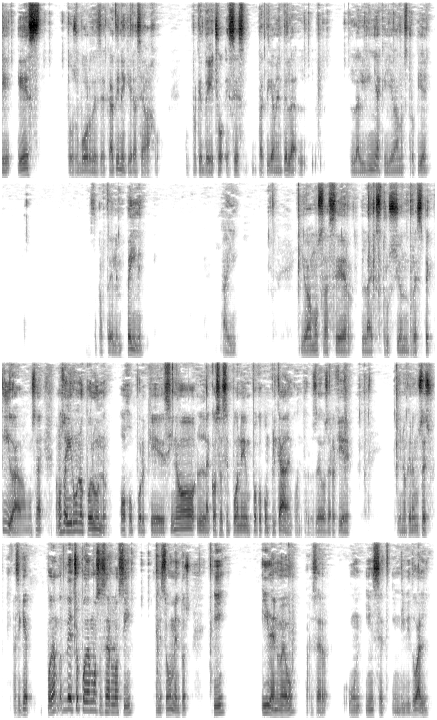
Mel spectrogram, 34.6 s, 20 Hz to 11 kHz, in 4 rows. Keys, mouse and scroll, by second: 0.1 shift+right click, 0.4 shift+right click, 0.8 shift+right click, 1.5 shift+right click, 2.4-5.3 drag, 5.5 middle click, 6.4 shift+right click, 6.7 shift+right click, 7.2 shift+right click, 7.6 shift+right click, 8.1 shift+right click, 8.4 shift+middle click, 9.5-11.3 drag, 11.3-14.5 middle drag, 14.6 scroll up 1, 15.0 shift+click, 15.5 shift+scroll down 2, 15.8 shift+middle click, 16.4 ctrl+Tab, 17.1 click, 17.7 right click, 24.5-25.7 shift+middle drag, 26.0 shift+middle click, 27.9 shift+right click, 28.4 shift+right click, 28.8 shift+right click, 30.5 i, 32.0 i.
